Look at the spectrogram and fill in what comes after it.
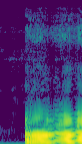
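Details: Sleeping French Bulldog snoring indoors. The dog still snores after rhinoplasty. After half a second of quiet, a sudden steady, rattling low drone with fine buzzy pulsing starts and holds unbroken to the end.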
